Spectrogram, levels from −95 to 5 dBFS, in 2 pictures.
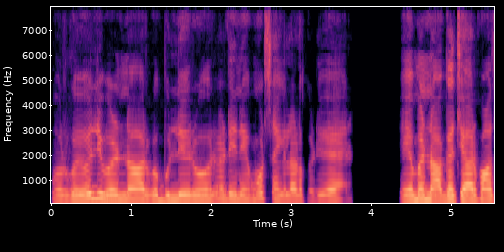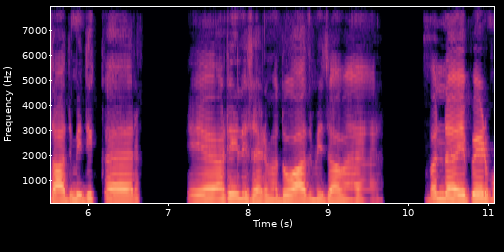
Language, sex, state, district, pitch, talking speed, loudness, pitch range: Rajasthani, male, Rajasthan, Churu, 210 Hz, 185 wpm, -16 LUFS, 205-215 Hz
